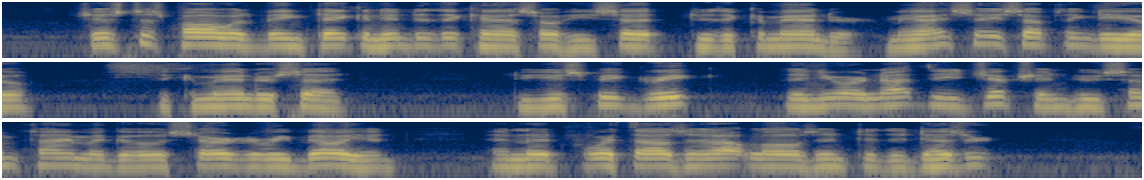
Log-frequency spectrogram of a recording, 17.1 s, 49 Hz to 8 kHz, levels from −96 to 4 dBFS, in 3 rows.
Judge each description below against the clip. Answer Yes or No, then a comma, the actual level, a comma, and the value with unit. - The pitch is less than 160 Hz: Yes, medium, 140 Hz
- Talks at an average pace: Yes, average, 170 wpm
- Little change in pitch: Yes, narrow, 1.9 semitones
